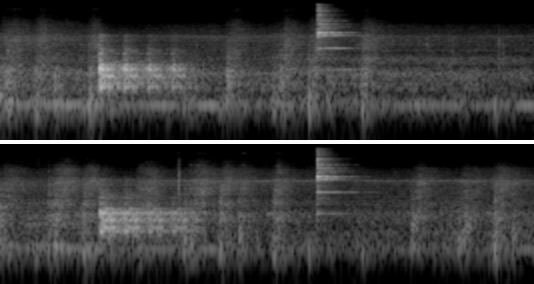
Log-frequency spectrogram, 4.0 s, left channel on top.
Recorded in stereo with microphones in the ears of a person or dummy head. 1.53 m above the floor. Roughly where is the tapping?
Left.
